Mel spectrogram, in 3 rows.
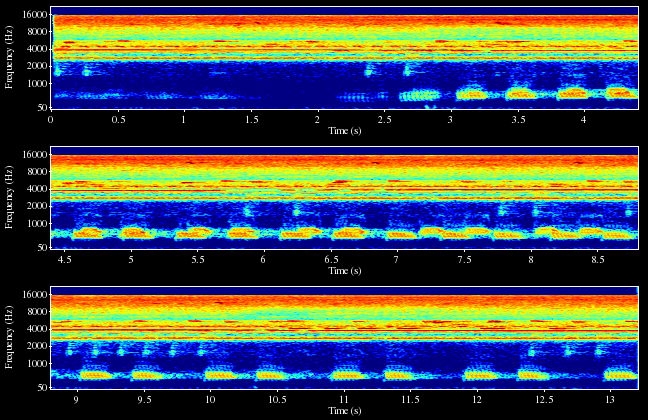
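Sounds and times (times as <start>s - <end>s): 
Bismarck hawk owl: 2.7s - 13.1s.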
